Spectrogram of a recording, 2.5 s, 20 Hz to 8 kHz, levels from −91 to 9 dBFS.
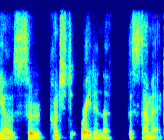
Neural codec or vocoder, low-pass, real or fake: vocoder, 44.1 kHz, 128 mel bands, Pupu-Vocoder; 7.2 kHz; fake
